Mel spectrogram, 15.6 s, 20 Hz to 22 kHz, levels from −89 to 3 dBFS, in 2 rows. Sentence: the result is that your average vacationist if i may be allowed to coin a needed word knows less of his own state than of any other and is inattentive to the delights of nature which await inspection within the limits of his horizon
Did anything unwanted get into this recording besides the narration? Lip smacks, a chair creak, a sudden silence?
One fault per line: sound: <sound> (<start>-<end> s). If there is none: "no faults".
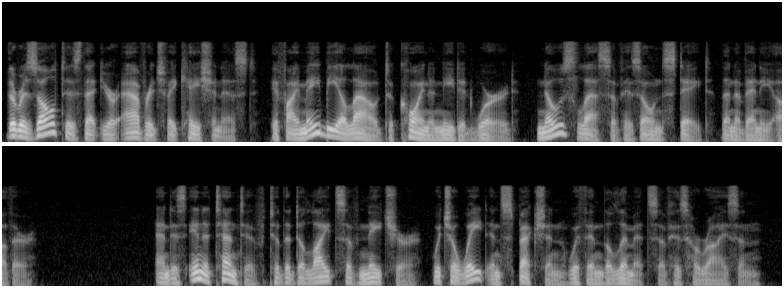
no faults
